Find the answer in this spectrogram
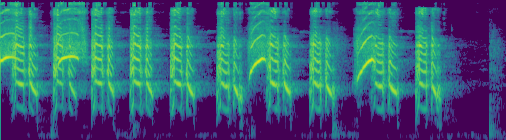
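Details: Female black francolin giving a rapid run of about a dozen harsh, squawky notes. A few notes rise into clear upward whistles, and the series ends with a short pause.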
